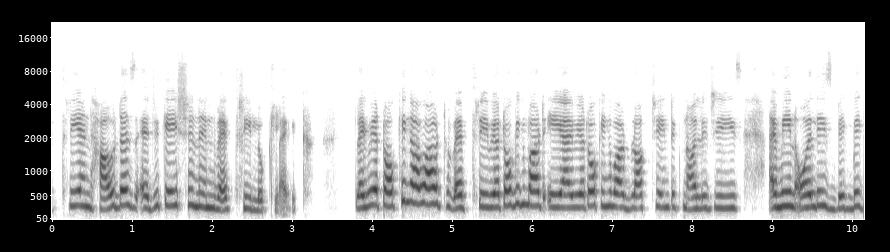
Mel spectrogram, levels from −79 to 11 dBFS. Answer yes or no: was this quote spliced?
no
